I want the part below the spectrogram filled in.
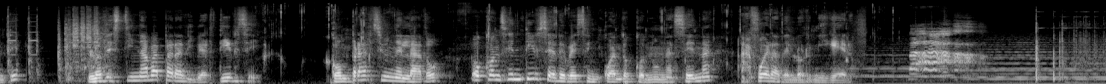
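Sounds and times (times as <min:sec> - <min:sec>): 
speech: 0:00.0 - 0:02.7, 0:03.3 - 0:09.8
loud wavering sheep bleat: 0:09.0 - 0:09.9.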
